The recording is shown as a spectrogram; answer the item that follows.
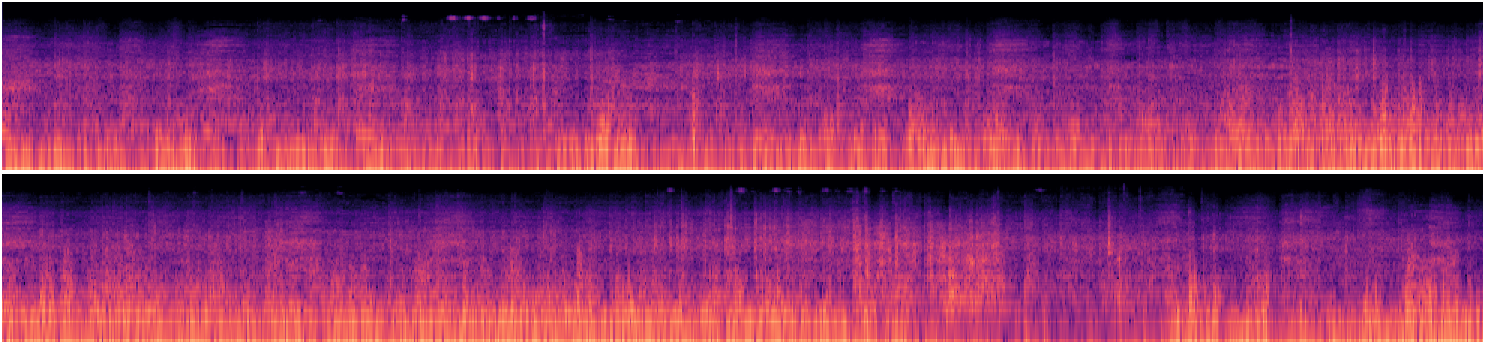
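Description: Downhill mountain bike ridden fast over a dry dirt and gravel trail: steady wind rush on the microphone, with tyre noise and constant small knocks and rattles from the bike over the rough ground. The wind eases briefly near the end.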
